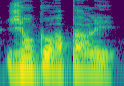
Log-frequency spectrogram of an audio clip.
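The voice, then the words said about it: Terrible, shouted commanding tone. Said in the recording (French): “criait-il avec un accent terrible”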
